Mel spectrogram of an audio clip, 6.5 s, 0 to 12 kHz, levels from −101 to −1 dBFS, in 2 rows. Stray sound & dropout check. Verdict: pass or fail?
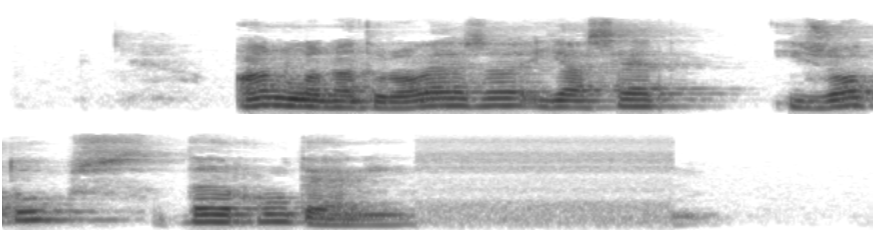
pass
